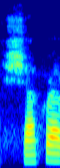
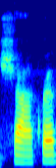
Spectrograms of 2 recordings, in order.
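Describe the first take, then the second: First: The word is said with Sanskrit-style pronunciation. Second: The word is said with anglicized pronunciation. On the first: This is the original way to say it. The speaker calls it right. "it's pronounced actually, I believe, chakra" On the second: This is how it changed in English. The speaker calls it wrong. "rather than chakra, but you know, we change things around when we move into the realm of English"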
